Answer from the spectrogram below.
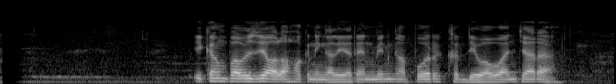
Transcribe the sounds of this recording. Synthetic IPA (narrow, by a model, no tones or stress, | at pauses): ʔikaŋpauziɔlɔɦɔkniŋaliɾɛnminkapʊrkɨrdewawaɲt͡ʃaɾa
